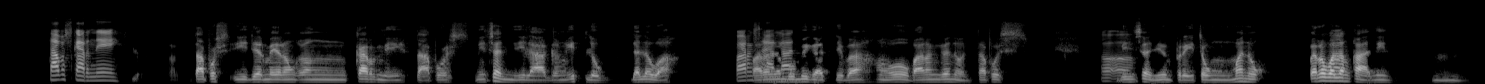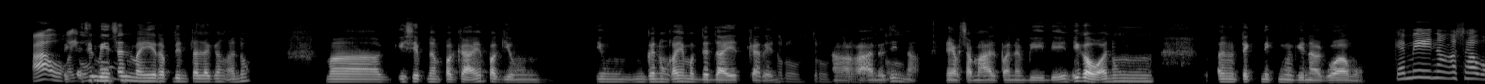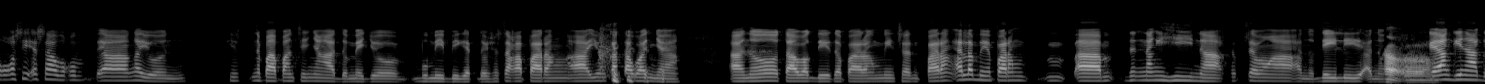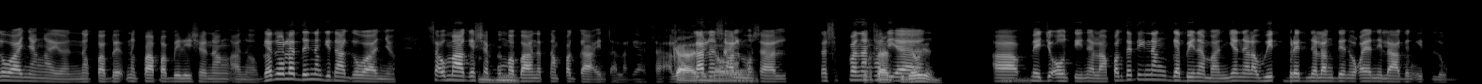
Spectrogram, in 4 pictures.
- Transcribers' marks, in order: unintelligible speech; tapping; chuckle
- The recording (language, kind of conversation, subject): Filipino, unstructured, Ano ang ginagawa mo para manatiling malusog ang katawan mo?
